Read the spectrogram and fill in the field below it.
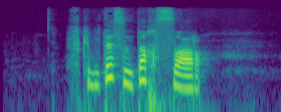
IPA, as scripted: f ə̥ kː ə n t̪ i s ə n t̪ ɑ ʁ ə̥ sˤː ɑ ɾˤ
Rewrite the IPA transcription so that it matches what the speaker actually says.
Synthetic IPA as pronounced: f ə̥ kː ə m t̪ æ s ə n t̪ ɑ χ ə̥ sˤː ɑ ɾˤ

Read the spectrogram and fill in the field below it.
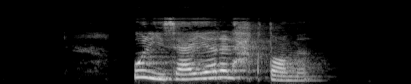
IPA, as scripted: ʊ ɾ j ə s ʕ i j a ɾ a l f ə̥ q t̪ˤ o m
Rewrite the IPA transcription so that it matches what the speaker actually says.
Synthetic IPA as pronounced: ʊ ɾ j ə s ʕ a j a ɾ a l ħ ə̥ q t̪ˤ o m

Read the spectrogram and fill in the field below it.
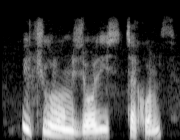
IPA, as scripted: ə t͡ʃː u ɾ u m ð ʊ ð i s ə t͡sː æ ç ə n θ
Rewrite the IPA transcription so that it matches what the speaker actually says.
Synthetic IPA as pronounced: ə t͡ʃː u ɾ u m z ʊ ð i s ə t͡sː æ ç ə m θ

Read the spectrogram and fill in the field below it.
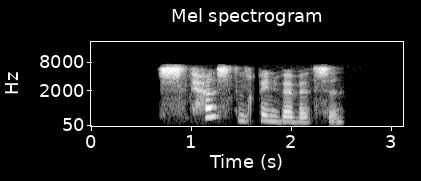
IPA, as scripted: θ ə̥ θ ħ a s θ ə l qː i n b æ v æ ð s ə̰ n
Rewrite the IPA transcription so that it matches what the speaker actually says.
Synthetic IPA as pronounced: s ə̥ θ ħ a s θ ə l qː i n v æ v æ θ s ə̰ n

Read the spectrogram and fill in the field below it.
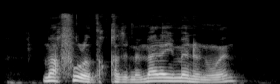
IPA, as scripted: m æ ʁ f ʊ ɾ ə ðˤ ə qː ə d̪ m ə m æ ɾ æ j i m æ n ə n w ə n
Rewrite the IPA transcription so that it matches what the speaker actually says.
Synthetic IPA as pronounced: m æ ʁ f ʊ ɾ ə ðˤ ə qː ə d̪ m ə m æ ɾ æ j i m æ n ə n w ə n

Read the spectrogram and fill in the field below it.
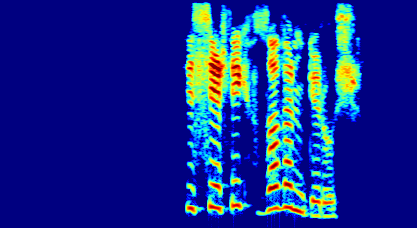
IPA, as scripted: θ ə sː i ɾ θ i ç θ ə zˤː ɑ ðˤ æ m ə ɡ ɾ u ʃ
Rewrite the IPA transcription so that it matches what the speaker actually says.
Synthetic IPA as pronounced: θ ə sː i ɾ θ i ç θ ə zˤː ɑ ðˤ æ m ə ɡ ɾ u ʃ

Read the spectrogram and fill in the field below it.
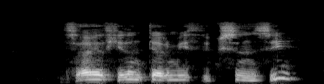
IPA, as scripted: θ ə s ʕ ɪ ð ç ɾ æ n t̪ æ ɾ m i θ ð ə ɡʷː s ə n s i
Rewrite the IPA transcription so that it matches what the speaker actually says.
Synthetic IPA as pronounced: θ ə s ʕ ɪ ð ç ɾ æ n t̪ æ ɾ m i θ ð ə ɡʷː s ə n s i

